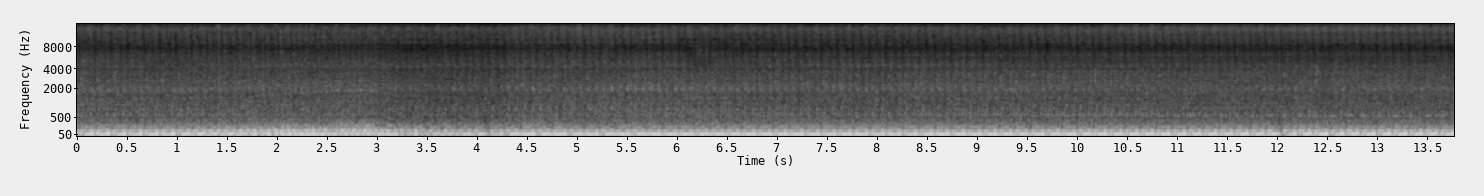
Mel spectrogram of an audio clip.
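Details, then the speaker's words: 1997 Harley-Davidson Road King fuel-injected V-twin, cold January start: loping idle about three beats a second, stumbling briefly early then steadying; cold-blooded, owner suspects fuel injection needs tweaking. "she is a little bit cold-blooded I think I still have to do a little tweaking on this fuel injection"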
